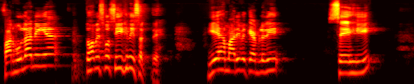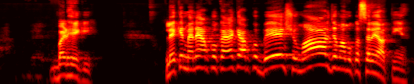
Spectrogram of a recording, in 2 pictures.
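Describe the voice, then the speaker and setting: Animated, high-voiced male teacher. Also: a little slow, pauses often. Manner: animated call-and-response drilling of word pairs; encouraging, addresses students directly. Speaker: Arabic teacher. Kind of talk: classroom lecture.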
